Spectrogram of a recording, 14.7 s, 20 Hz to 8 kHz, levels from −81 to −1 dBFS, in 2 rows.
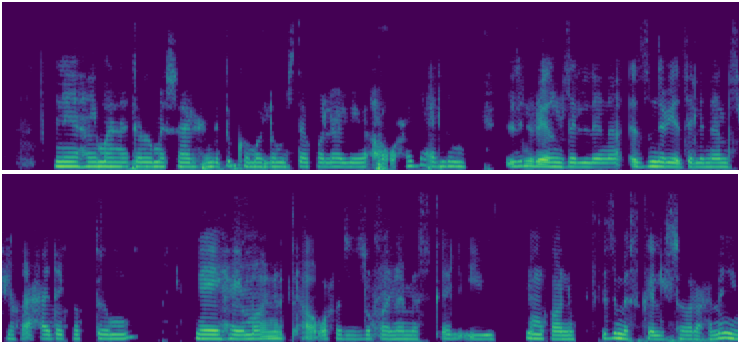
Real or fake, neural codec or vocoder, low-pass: fake; codec, 16 kHz, 4 kbps, X-Codec, WavLM features, trained on Multilingual LibriSpeech; 7.2 kHz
